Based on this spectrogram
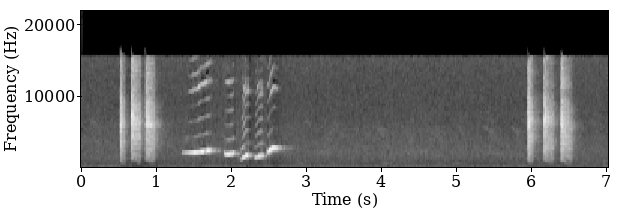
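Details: Female white-rumped shama (murai batu betina) used to rouse males into song: three dry rasping bursts lead into a short run of five whistled, gliding notes. Several seconds of quiet follow, then three more rasps.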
